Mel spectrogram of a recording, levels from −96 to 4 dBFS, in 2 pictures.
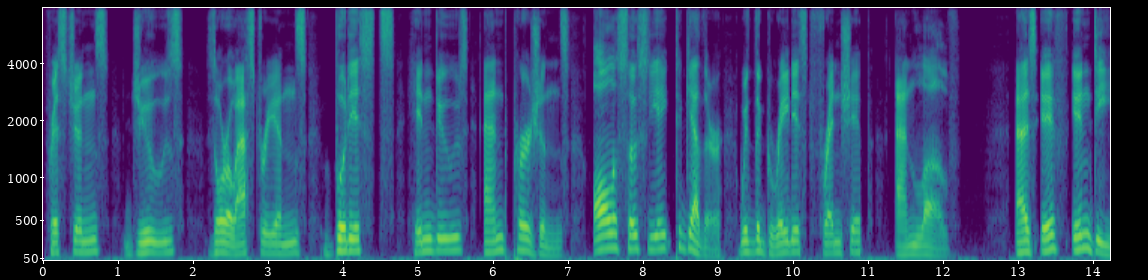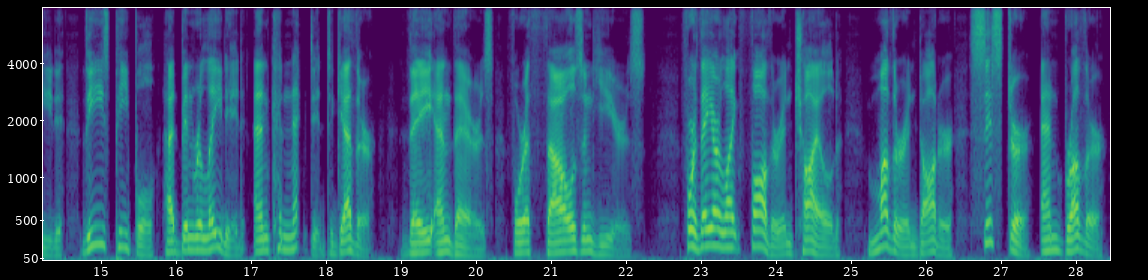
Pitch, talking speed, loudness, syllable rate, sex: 120 Hz, 100 wpm, -20 LUFS, 3.2 syllables/s, male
